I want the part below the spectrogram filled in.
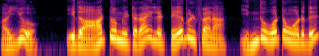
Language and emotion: Tamil, sad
